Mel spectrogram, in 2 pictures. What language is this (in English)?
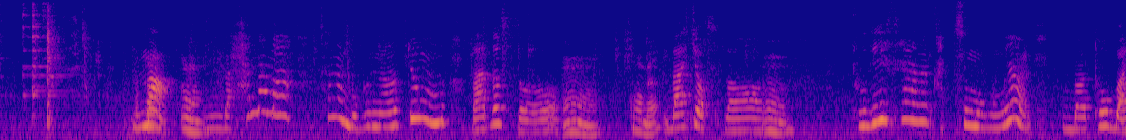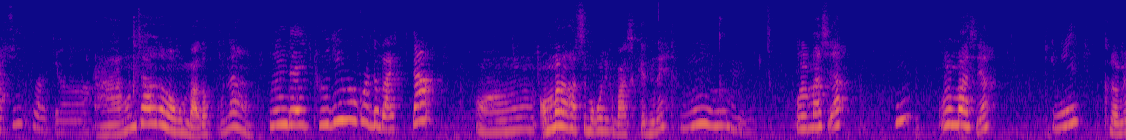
Korean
